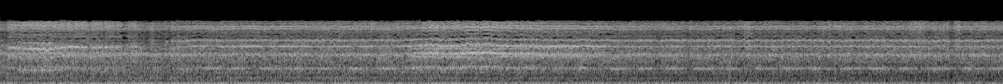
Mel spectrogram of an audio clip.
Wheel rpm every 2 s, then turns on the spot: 200, 190, 200, 200, 200.
none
